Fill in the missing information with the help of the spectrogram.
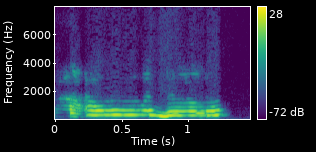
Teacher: Hamzah sedikit dibuka, tahqiqan ditekan.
